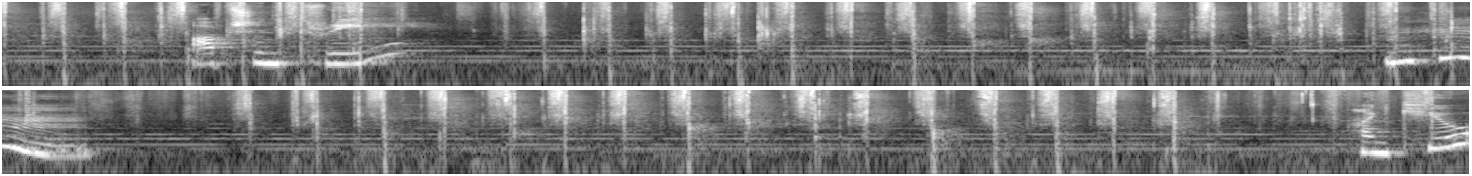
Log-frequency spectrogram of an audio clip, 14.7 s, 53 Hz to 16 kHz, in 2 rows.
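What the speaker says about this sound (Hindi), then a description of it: "शफल कर लेते हैं कार्ड्स को ऑप्शन 3 के लिए" A deck of tarot cards is shuffled over and over in quick, steady riffling bursts that run nearly the whole time, close and crisp, while someone talks briefly at intervals.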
